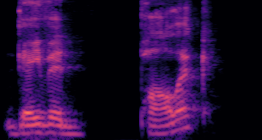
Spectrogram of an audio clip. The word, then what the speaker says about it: David Pollack: I also think it was David Pollack.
